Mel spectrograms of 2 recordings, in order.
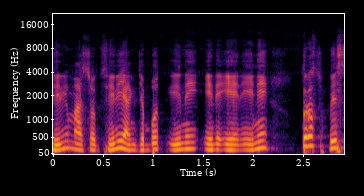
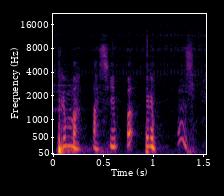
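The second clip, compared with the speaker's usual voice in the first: softer, higher, choked-up thank you; tearful thanks; 6 semitones higher, 6 dB quieter, faster than usual. Retold or imitated. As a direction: thank him as if close to tears. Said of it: "Saya justru menangis".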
